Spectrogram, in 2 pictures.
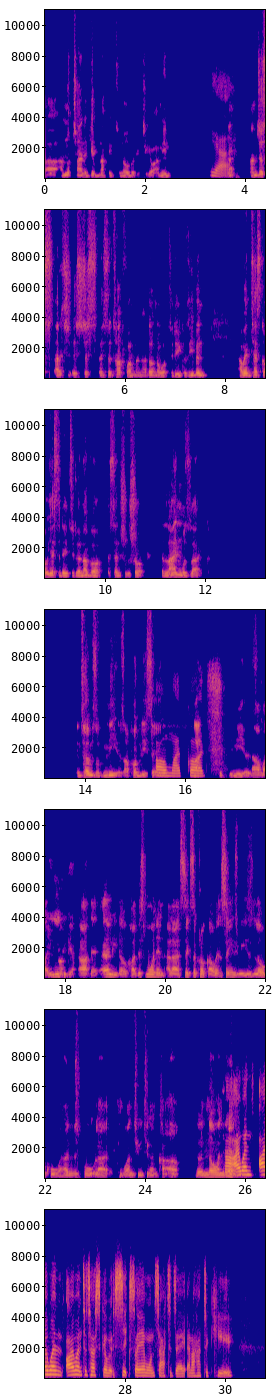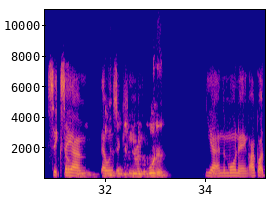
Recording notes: Had recorded this episode in self-isolation. Home on a video conference call.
